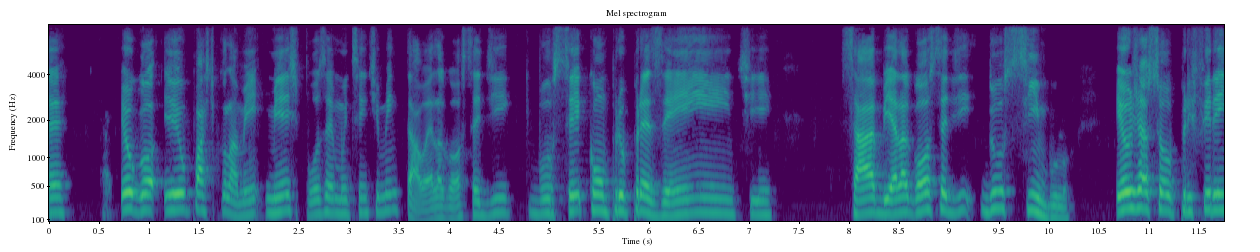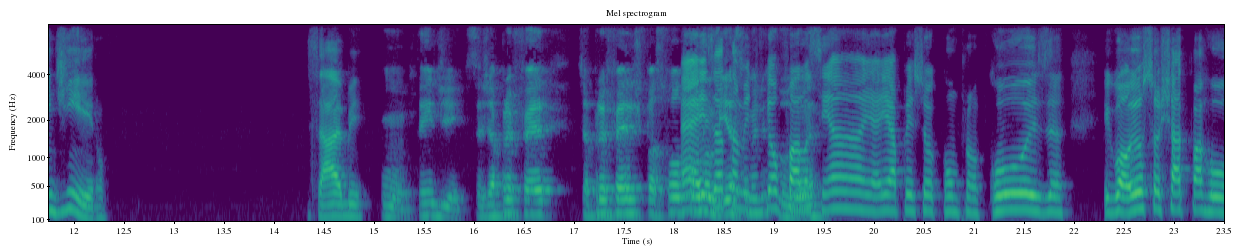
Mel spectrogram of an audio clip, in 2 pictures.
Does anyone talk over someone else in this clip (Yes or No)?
Yes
